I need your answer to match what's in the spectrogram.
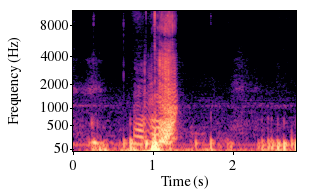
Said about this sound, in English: I got to fart again. I'm doing it into the mic.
